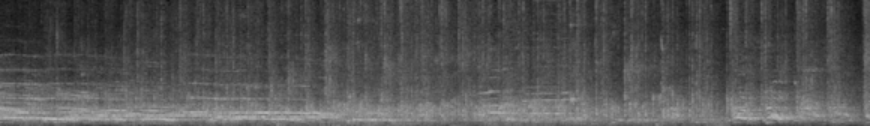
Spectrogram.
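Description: Young men shout and cheer with excitement in a large echoing hall.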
